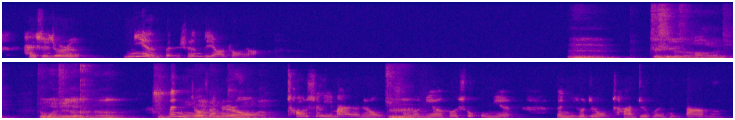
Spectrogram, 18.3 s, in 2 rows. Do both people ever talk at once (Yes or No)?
Yes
